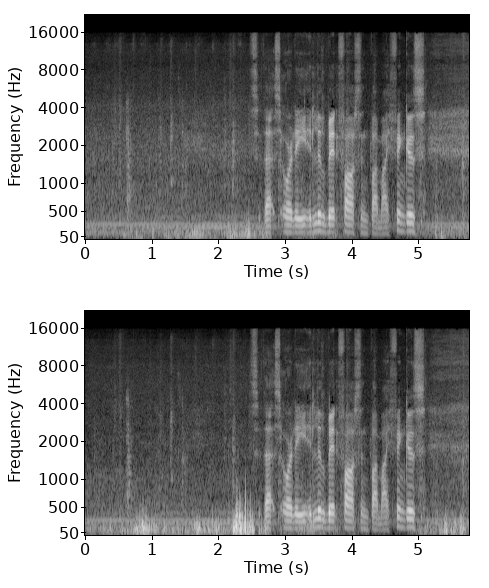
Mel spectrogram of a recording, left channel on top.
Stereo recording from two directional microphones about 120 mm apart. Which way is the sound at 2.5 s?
15° right (ahead or behind).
